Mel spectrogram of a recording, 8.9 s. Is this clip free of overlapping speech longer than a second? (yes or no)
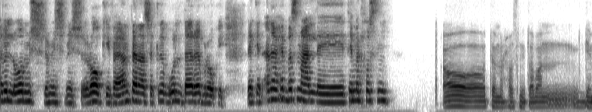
yes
